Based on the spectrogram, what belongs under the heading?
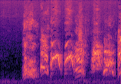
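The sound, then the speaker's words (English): Dogs bark in a rapid, continuous volley of about half a dozen sharp, high-pitched yaps, loud, with no talking. “We don't want these dogs getting mad.”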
